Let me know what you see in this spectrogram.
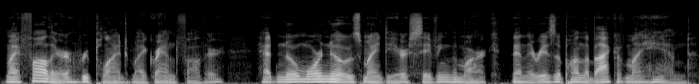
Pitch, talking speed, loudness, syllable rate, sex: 100 Hz, 195 wpm, -20 LUFS, 4.7 syllables/s, male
